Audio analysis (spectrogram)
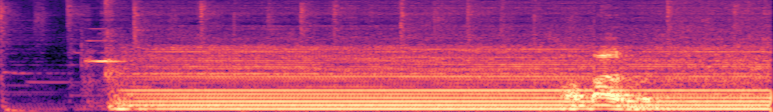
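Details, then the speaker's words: Philco microwave, loud and not heating, running opened with cup of water: loud steady mains buzz with coarse metallic edge throughout; loose metal cover panel vibrating, fixed by tightening it with pliers. "Essa lata aqui, ela tá solta. É só apertar ela. Para o barulho."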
